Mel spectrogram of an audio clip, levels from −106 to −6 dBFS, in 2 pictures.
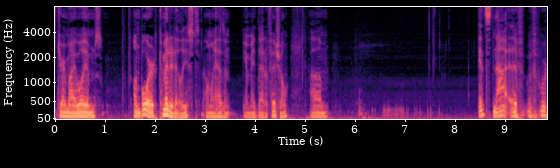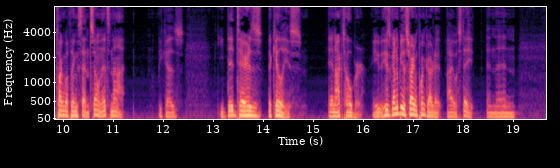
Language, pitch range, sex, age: English, 90-110 Hz, male, 20-39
